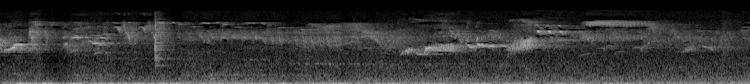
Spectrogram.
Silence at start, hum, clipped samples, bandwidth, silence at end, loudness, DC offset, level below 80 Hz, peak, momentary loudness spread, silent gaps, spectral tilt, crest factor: 0 s; none; under 0.1%; 13.5 kHz; 0 s; -25 LUFS; under 0.1%; -36 dBFS; -8 dBFS; 11 LU; none; -1 dB/octave; 18 dB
